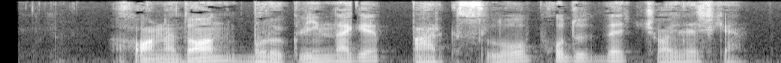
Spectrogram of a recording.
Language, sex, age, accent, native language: Uzbek, male, 12-17, Sirdaryo, Uzbek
